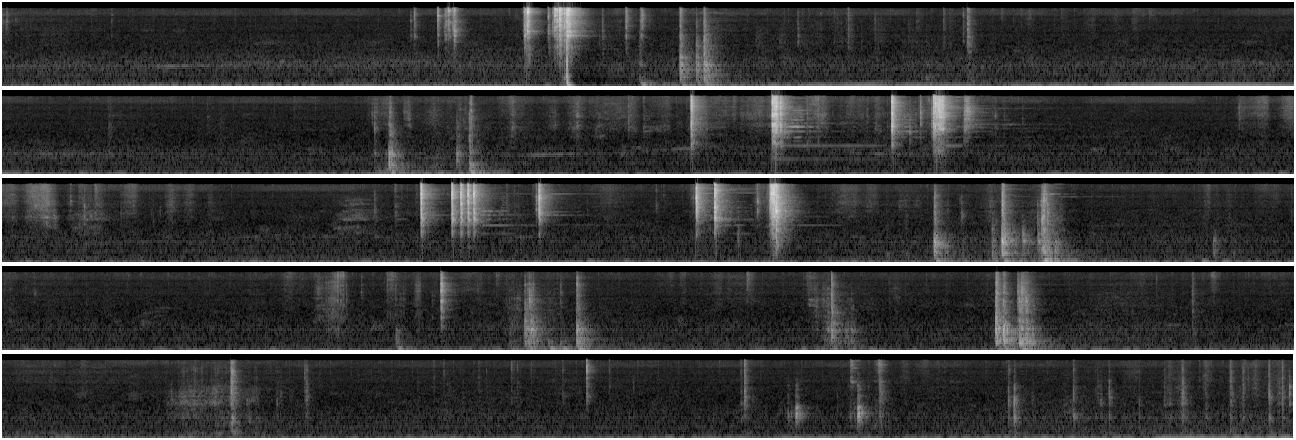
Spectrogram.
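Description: Scattered sharp clicks and snaps of hand tools and wire being handled on a wooden bench, including a crimping tool pressing a ferrule onto a wire. A brief low rumble comes about four to six seconds in.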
